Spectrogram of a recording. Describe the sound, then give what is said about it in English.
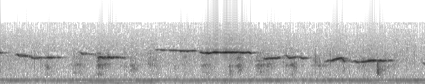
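A man whistles a wandering, tuneful melody, a series of sliding, sustained notes that rise and fall in phrases, with a faint low hum underneath. “have that good-for-nothing loafer put in jail where he can whistle to his heart's content.”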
